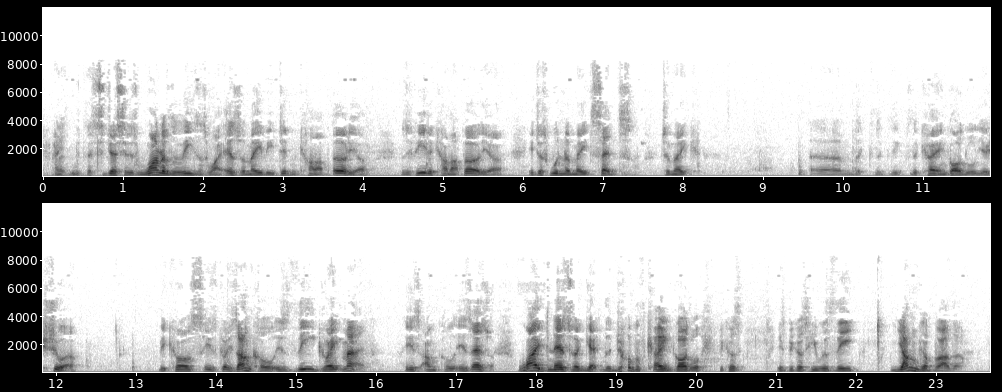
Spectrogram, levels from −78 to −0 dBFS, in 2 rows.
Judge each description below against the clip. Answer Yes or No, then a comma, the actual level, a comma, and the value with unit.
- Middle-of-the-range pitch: No, low, 115 Hz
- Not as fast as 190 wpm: Yes, average, 165 wpm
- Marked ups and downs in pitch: No, average, 3.8 semitones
